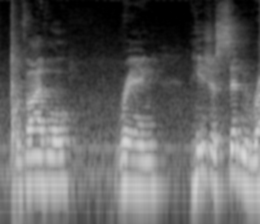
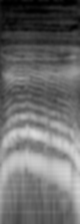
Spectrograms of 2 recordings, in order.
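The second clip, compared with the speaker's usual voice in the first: mock cheer; 10 semitones higher, 4 dB louder than usual.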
